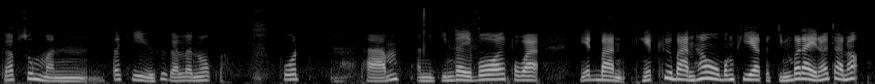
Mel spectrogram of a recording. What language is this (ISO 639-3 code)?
tha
